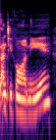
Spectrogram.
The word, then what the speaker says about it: Antigone: a whole thing um i go by antigone in greek it's antiguani and i also speak french and in french it's anti-gun and i grew up in minnesota and most people here pronounce it anti-gone first time at least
